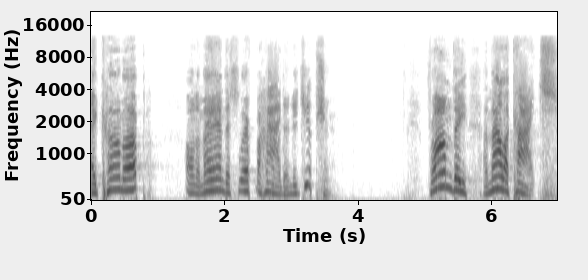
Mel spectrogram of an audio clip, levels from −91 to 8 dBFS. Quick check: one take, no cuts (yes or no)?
yes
